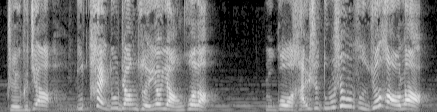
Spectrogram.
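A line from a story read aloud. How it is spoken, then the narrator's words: Loud shouting. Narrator (Chinese): 他大声叫道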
